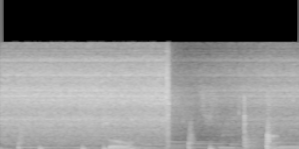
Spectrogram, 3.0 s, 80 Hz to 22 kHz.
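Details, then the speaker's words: Turbo intake pressurised to about 15 psi with a boost leak tester: loud steady hiss, then small bursts as pressure drops quickly; large boost leak traced to the wastegate vacuum line, apparently a leaking aluminium washer on a banjo bolt. "i can already hear a leak so i'm going to probably fill this up to about 15."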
